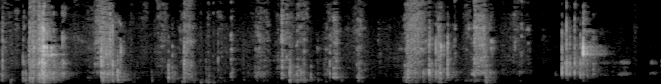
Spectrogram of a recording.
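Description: Clear plastic bag around a cream whipper canister crinkling and rustling in short irregular bursts as the canister and its packaging are handled.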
